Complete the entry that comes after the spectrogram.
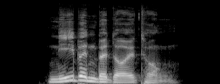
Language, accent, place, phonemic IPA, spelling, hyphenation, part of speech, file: German, Germany, Berlin, /ˈneːbənbəˌdɔɪ̯tʊŋ/, Nebenbedeutung, Ne‧ben‧be‧deu‧tung, noun, De-Nebenbedeutung.ogg
- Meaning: connotation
